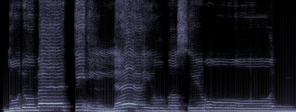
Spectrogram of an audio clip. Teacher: Jadi bukan dibaca zulumatin la yubsirun. Harus masukkan bunyi tanwin ke dalam bunyi lam. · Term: idgham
